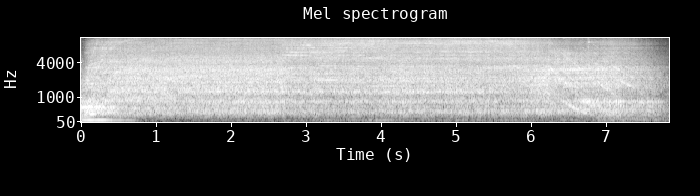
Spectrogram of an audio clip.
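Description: Makita sliding compound miter saw starting up and crosscutting two red cedar boards at once, a loud steady cutting noise. Near the end the blade comes out of the wood and winds down, the sound falling away.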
